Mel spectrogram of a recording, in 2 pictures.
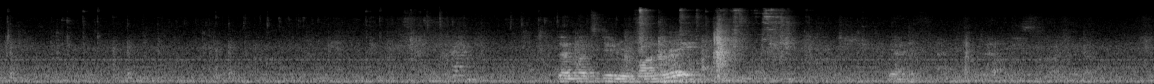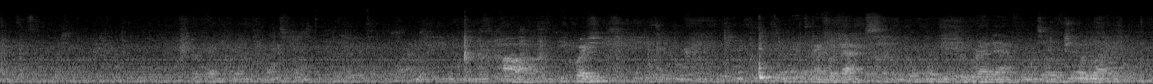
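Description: An older man talks calmly nearby.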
